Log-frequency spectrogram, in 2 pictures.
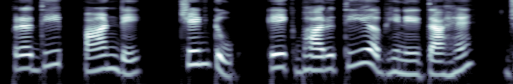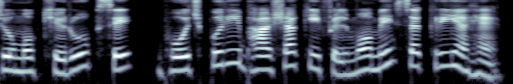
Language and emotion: Hindi, neutral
